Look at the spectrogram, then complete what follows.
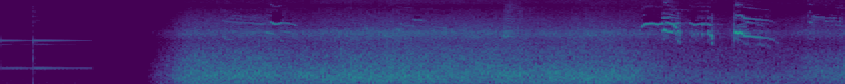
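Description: Open-air waterside ambience: a steady hiss with birds calling in short, high, gliding notes, a quick cluster of calls about two-thirds of the way through.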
